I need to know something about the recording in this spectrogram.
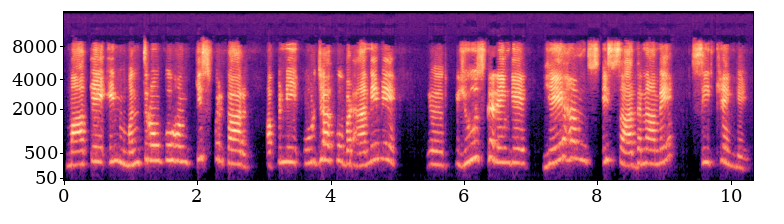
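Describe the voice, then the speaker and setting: A woman giving a devotional lecture as a spiritual teacher, in a measured, devout, instructive manner. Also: high-pitched, fairly bright tone, poor audio. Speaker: spiritual teacher and astrologer leading an online session. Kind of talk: devotional lecture presenting with slides.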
